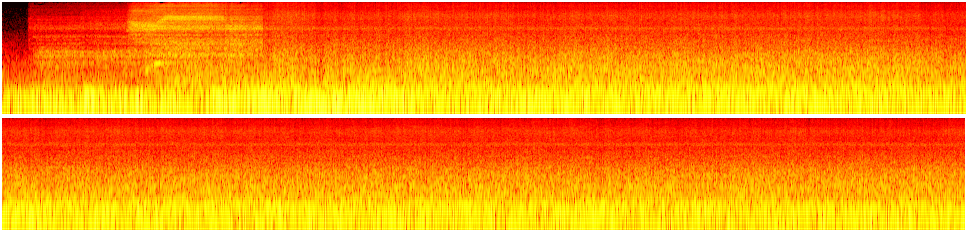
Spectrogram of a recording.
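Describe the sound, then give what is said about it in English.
A SpaceX Raptor rocket engine roars during a test firing, with a sharp ignition burst in the opening seconds followed by a continuous, loud, unbroken rumble. “So this is a Raptor firing.”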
